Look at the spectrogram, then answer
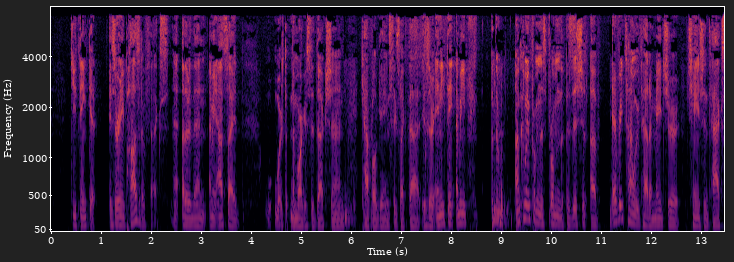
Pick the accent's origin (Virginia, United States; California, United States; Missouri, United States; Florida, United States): California, United States; Santa Cruz; I'm from Santa Cruz. This is my hometown. And so I grew up here in my youth. I went to college here.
